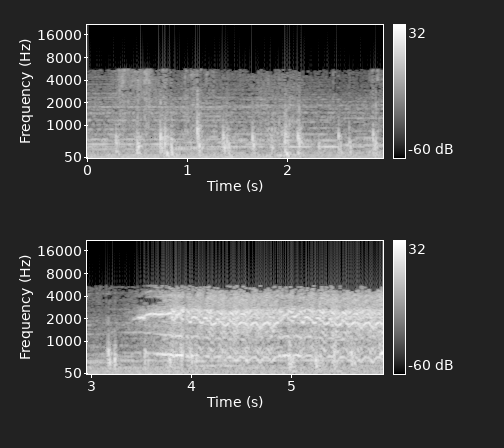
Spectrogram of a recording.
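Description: A horse stamps restlessly with a string of uneven hoof thuds, then breaks into a long, loud, wavering whinny that carries to the end.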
